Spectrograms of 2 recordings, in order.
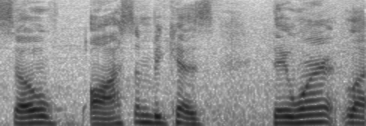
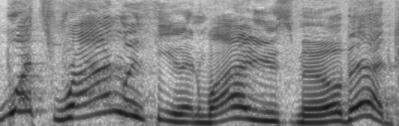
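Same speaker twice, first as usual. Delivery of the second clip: suspicious mom; 7 semitones higher, slower than usual. Retold or imitated. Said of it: "his mom's like".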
